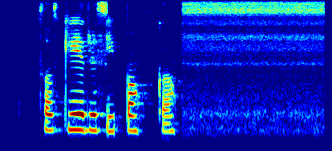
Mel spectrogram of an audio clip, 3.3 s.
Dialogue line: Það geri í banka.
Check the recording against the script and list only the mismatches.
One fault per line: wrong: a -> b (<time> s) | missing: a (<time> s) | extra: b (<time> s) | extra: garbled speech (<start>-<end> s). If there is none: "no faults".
no faults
